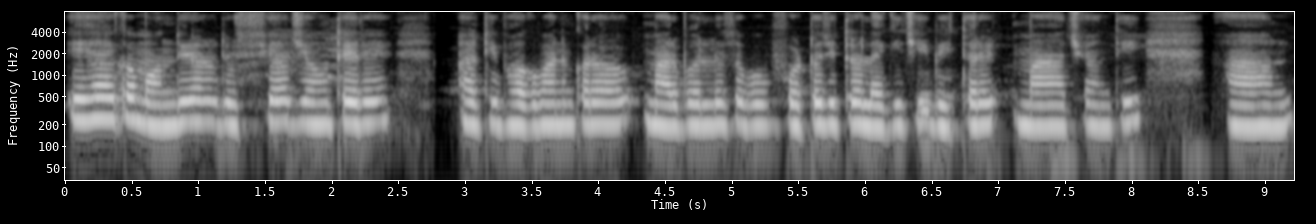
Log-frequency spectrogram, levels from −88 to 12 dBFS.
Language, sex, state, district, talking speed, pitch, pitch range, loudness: Odia, female, Odisha, Khordha, 115 wpm, 200 Hz, 195-215 Hz, -17 LUFS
